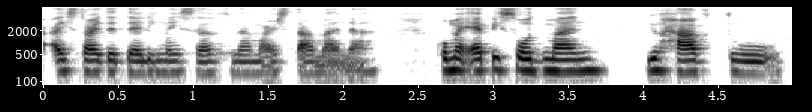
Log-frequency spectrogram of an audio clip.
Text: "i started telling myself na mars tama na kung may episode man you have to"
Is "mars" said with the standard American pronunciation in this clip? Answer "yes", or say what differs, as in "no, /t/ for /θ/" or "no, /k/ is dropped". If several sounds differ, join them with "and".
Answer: no, /s/ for /z/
